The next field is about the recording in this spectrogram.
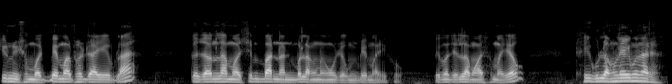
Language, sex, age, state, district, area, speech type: Bodo, male, 60+, Assam, Baksa, rural, spontaneous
